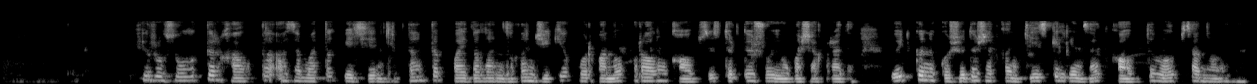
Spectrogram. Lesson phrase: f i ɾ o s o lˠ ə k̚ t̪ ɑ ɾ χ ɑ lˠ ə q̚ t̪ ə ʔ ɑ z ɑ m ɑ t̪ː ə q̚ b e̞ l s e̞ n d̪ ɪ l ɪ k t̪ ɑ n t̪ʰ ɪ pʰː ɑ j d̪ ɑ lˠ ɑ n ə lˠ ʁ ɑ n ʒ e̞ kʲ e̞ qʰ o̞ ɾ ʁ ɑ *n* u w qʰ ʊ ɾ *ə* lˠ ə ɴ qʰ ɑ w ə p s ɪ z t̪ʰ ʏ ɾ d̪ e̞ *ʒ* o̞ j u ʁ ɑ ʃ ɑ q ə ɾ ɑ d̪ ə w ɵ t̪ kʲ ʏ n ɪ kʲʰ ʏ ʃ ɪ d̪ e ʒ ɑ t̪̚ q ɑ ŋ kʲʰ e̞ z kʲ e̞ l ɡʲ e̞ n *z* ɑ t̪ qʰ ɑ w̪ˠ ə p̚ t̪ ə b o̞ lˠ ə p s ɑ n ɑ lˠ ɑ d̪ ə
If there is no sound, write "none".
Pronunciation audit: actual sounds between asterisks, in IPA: n, ɑ, ʒ, z

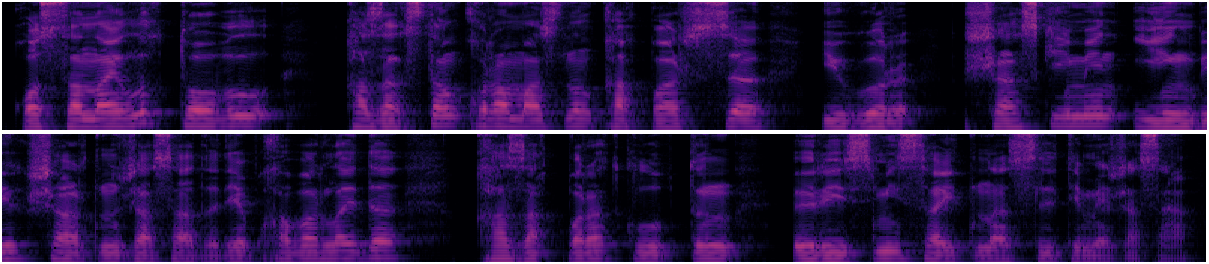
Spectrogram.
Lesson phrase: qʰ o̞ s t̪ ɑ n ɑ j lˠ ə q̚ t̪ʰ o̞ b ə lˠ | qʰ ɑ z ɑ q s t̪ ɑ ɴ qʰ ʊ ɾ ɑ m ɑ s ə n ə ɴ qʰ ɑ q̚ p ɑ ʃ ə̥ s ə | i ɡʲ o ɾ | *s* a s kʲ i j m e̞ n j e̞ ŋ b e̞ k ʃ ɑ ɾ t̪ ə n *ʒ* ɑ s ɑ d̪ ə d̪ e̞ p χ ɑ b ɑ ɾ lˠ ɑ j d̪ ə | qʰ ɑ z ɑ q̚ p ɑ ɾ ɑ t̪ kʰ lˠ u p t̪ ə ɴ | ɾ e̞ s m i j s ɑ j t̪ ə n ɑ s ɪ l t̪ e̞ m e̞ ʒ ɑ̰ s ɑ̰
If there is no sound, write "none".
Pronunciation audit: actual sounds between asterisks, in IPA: ʃ, ʒ

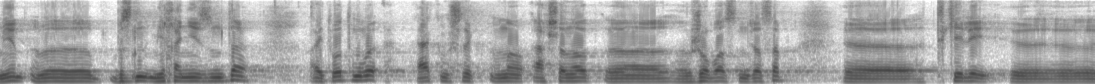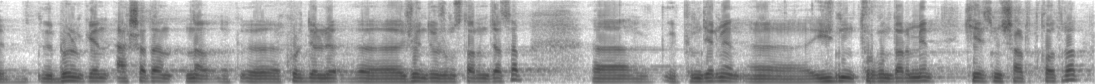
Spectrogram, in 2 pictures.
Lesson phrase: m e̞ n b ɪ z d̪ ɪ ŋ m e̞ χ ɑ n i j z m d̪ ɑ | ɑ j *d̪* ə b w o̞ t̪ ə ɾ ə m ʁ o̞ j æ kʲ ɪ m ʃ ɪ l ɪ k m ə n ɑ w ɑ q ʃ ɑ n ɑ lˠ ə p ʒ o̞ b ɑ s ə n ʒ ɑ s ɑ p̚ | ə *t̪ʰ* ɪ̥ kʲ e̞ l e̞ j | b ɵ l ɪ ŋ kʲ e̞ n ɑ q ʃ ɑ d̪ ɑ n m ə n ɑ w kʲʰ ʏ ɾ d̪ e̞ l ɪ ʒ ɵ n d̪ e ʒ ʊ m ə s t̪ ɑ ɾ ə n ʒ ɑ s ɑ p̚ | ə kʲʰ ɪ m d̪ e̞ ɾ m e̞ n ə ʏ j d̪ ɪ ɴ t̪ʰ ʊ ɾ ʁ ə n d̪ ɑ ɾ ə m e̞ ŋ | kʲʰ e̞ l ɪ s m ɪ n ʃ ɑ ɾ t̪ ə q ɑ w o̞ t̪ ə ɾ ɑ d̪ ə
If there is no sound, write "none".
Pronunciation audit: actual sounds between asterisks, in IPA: t̪, t̪ʰ

